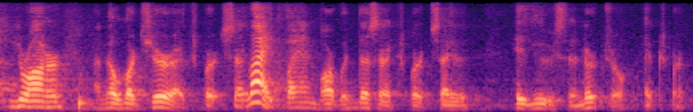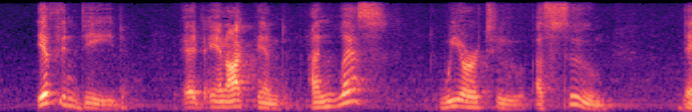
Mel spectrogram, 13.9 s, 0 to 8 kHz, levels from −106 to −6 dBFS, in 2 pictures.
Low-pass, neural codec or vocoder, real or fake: 7.2 kHz; codec, 24 kHz, 0.9 kbps, WavTokenizer, medium speech release version 1; fake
